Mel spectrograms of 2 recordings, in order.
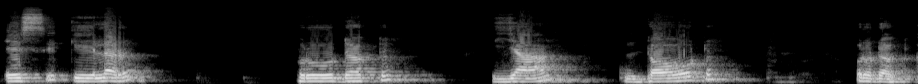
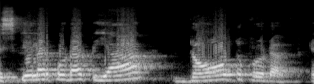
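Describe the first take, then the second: First: scalar product या डॉट product spelled out very slowly, long pauses between words, lower; slow dictation. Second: Said in the usual way. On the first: Shown as a demonstration. Teacher dictating the term to his class, very slow and lower. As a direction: dictate each word slowly for notes. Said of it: "तो इसी को हम लोग कहते हैं". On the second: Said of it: "क्या बोलते हैं?".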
